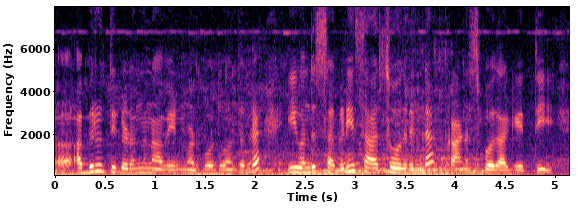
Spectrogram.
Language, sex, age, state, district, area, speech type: Kannada, female, 18-30, Karnataka, Gadag, rural, spontaneous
